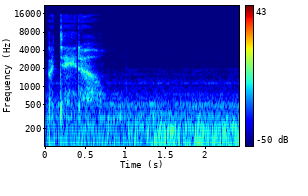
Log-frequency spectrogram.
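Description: A person whispering the last words of a short phrase in the first moment, then a low steady hum.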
